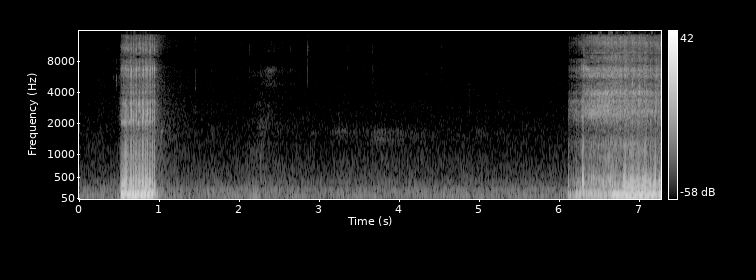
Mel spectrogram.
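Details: Labrador Retriever sleeping and snoring like a human: a short, harsh snore near the start, five seconds of near silence in a quiet room, then a longer rasping snore building at the end.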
